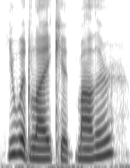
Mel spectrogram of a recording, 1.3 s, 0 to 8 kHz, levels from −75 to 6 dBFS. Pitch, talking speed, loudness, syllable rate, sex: 210 Hz, 230 wpm, -17 LUFS, 5.0 syllables/s, female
